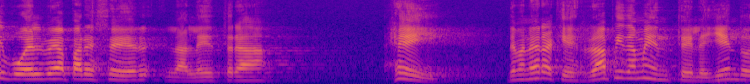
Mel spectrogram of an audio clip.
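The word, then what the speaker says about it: הא: esa letra en hebreo es Hey H se suena como Hey como un saludo de nosotros Hey de manera que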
